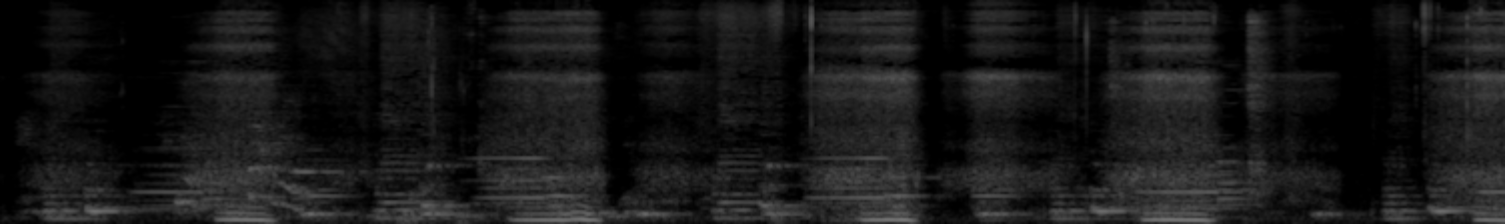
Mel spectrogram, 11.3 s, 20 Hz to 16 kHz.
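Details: A sleeping person snores loudly and regularly with each breath, about 25 breaths a minute, with some snorting on the breaths; snoring.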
